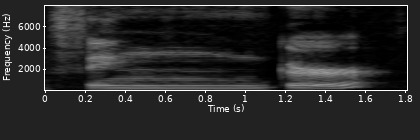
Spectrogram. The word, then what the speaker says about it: finger: sometimes they can say like in finger they do say the ng sound and the g sound in that case the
